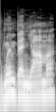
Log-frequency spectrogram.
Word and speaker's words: Wembanyama: But the same injury concerns you have about him, you should have about Wembanyama, because they're built very similar. – But that's not just the build. Is my understanding about again? It's Wembanyama.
